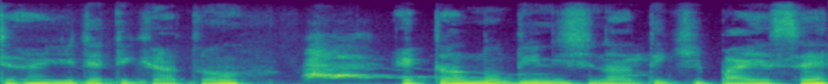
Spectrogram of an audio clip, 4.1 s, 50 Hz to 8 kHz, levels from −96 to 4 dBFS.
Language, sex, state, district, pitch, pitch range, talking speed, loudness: Nagamese, male, Nagaland, Kohima, 140 Hz, 130-150 Hz, 145 wpm, -15 LUFS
